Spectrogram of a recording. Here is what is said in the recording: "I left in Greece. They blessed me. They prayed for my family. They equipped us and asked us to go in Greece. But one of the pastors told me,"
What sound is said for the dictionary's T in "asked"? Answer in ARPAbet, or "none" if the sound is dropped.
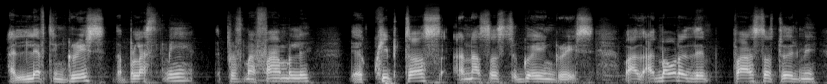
none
